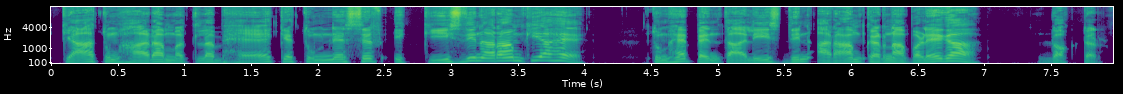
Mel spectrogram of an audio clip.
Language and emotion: Urdu, surprised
